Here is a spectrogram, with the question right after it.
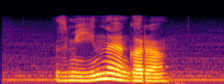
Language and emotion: Russian, neutral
